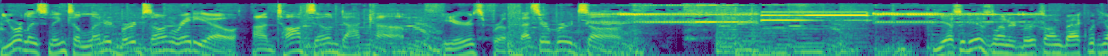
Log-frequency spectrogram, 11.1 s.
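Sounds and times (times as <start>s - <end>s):
speech: 0.0s - 7.6s, 9.4s - 11.0s
fax machine transmitting: 5.9s - 10.6s.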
